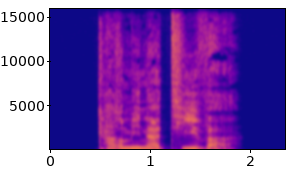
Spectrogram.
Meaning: inflection of karminativ: 1. strong/mixed nominative masculine singular 2. strong genitive/dative feminine singular 3. strong genitive plural
- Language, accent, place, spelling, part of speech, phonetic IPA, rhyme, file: German, Germany, Berlin, karminativer, adjective, [ˌkaʁminaˈtiːvɐ], -iːvɐ, De-karminativer.ogg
